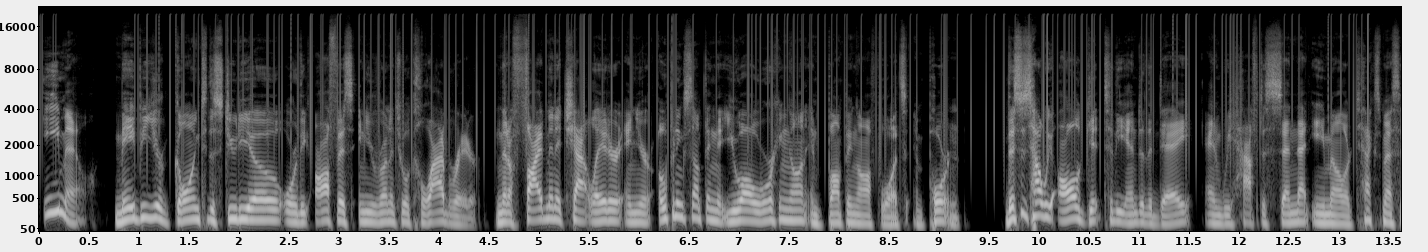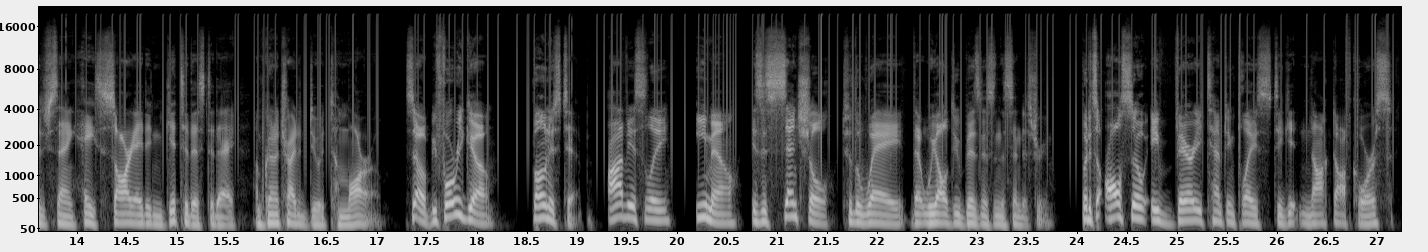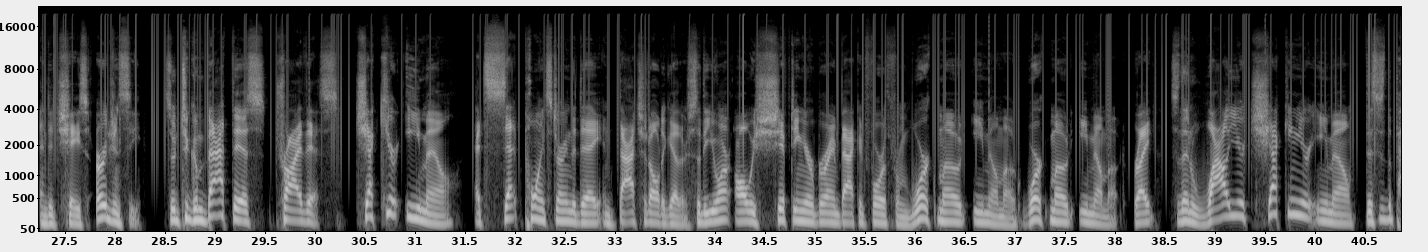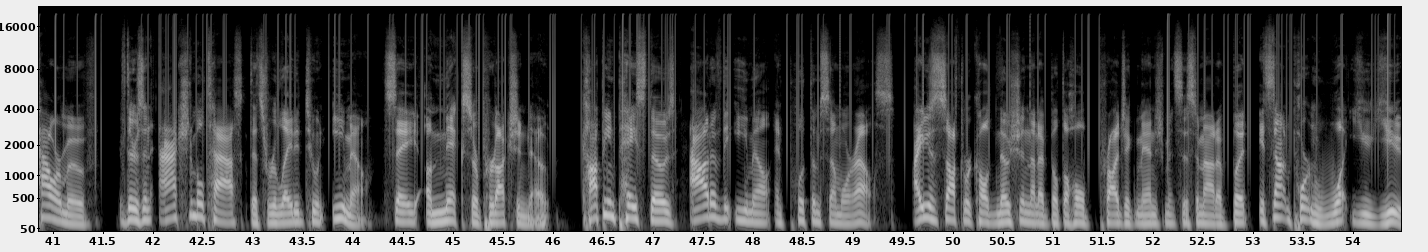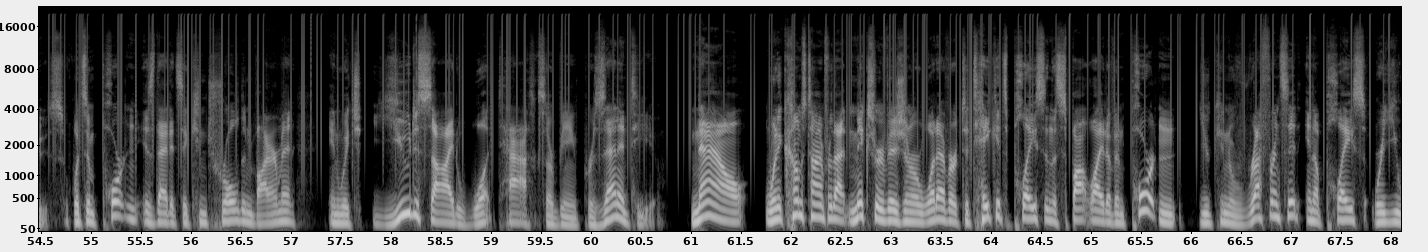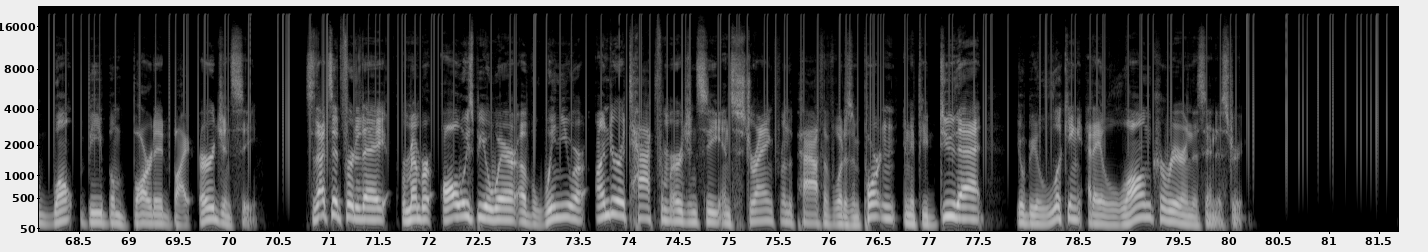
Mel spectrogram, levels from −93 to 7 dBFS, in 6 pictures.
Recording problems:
crackle, like an old record; faint; 20 dB below the speech

